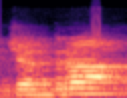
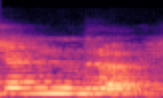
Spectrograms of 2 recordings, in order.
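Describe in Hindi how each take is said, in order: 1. शब्द का अंत लंबे 'a' स्वर से होता है। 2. शब्द का अंत बिना किसी अंतिम स्वर के होता है। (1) "चंद्रा न पढ़ के" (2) "हम चंद्र ही पढ़ेंगे"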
